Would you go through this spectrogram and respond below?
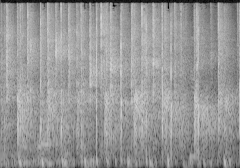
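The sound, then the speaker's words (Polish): Audience applause: many hands clapping in a dense, steady patter of sharp slaps, loud and continuous from start to finish with no voices. “brawa.”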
